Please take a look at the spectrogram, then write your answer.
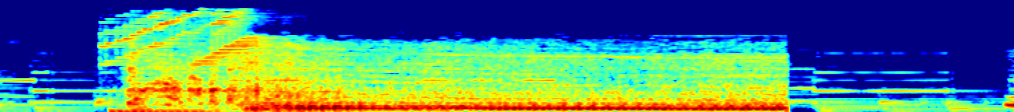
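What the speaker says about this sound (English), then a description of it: "Car." Car engine sound from a toddler vehicle puzzle game: a synthesized motor starts abruptly, rises into a steady loud rumbling idle for about three seconds, then cuts off sharply, followed by a brief musical chime.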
